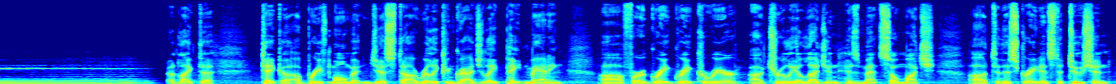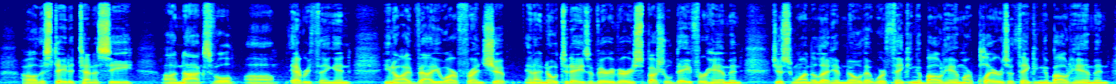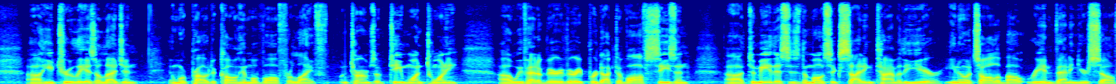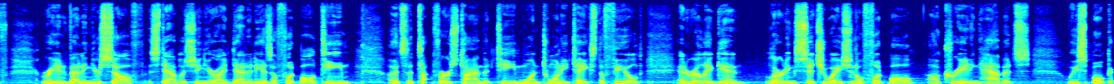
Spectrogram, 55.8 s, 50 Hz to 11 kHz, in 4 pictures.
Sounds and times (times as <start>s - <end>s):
Speech: 2.1s - 55.7s.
